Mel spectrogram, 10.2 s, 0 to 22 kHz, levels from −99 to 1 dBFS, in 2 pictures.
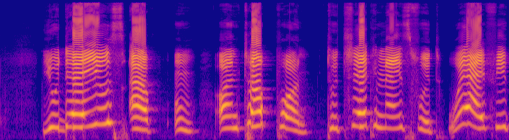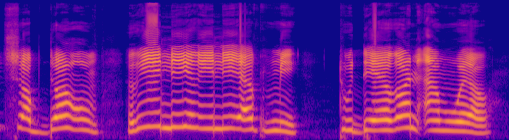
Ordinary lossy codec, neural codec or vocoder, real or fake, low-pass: none; none; real; none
